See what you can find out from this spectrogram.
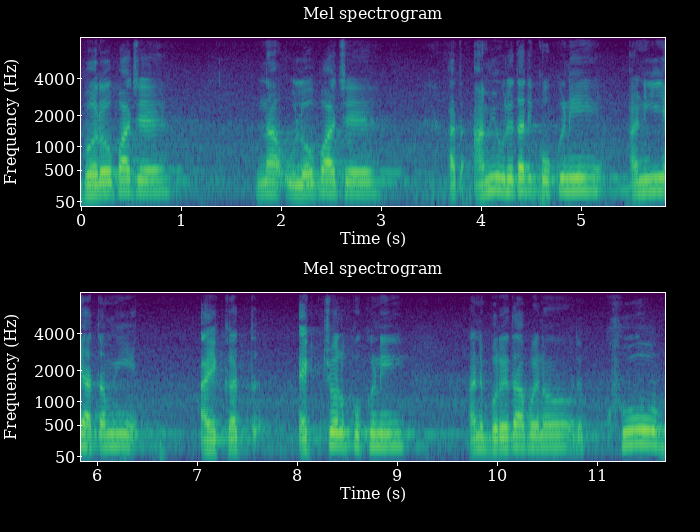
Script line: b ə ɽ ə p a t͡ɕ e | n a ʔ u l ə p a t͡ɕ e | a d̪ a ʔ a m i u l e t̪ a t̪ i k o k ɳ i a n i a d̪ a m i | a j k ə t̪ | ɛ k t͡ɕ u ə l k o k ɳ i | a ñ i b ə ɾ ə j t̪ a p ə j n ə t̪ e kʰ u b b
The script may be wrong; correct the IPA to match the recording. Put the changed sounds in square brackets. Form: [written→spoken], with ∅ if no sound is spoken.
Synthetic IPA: b ə [ɽ→ɾ] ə p a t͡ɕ e | n a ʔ u l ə p a t͡ɕ e | a [d̪→t̪] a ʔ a m i u l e t̪ a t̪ i k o k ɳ i a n i a [d̪→t̪] a m i | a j k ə t̪ | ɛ k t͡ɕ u ə l k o k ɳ i | a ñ i b ə ɾ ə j t̪ a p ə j n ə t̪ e kʰ [u→uː] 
